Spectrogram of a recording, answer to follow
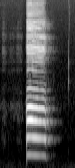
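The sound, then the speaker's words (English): A single loud cluck from a chicken called Charlie Chicken, a brief harmonic squawk lasting under half a second that trails off quickly, heard alone against silence with no talking. “I I can't take this chicken with me anywhere.”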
